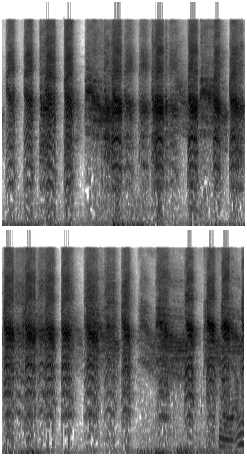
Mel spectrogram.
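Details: Hand-raised fledgling common grackles, kept in a cage with young starlings before release, beg loudly for food with a dense run of rasping, broadband squawks. The calls overlap in near-continuous chaotic bursts.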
